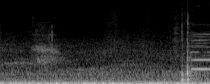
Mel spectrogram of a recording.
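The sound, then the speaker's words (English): A steady low electrical hum runs throughout, then near the end someone clicks one of several buzzers, which sounds once with a bright, tonal electronic chime much like a doorbell. “Ooh, sounds like a doorbell.”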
